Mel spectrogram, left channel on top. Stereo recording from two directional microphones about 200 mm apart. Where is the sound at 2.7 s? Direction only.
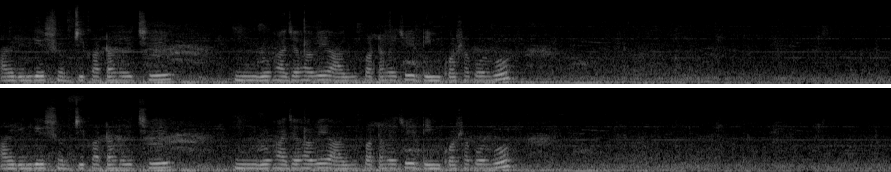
5° left (ahead or behind).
